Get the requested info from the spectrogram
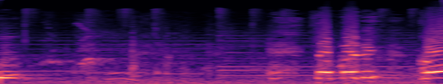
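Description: Voices hailing over background music: quieter for the first second and a half, then two short loud cries near the end.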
